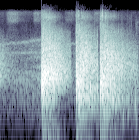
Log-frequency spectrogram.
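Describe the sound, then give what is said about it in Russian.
Pistol shots fired through a wall, three sharp, loud bangs in quick succession, each cracking suddenly and then trailing off in a long rumbling decay. “Стреляет сквозь стену.”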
